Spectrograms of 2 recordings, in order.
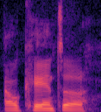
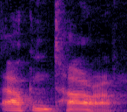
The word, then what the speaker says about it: Alcantara: you got a leather pair and a angled alcanta which I think is how it's pronounced oh hi it's me again uh so I Googled it and it's actually pronounced Alcantara so I'm going to pronounce it wrong for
